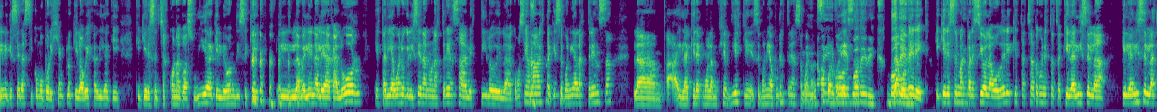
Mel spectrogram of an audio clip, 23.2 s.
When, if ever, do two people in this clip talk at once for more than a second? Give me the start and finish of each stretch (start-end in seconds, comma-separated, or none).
16.0-17.2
